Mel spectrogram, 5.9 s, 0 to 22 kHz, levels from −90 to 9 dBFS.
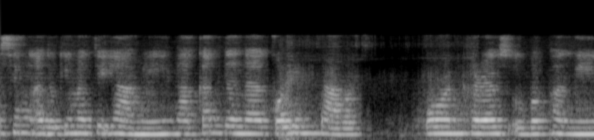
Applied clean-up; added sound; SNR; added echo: neural separator model SepFormer DNS4.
